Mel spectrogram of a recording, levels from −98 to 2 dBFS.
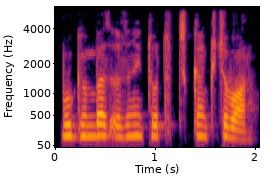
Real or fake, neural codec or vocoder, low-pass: real; none; 5.4 kHz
